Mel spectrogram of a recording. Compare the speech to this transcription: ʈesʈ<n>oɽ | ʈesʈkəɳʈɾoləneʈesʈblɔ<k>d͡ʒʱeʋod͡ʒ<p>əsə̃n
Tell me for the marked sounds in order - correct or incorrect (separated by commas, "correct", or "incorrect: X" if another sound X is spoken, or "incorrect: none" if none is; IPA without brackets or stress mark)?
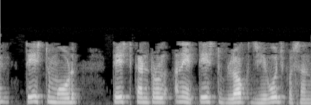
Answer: incorrect: m, correct, correct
